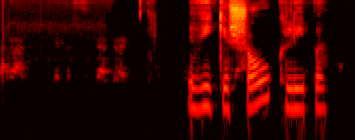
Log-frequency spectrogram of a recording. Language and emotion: Russian, neutral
